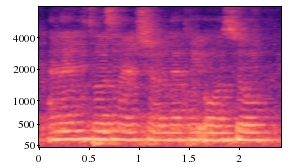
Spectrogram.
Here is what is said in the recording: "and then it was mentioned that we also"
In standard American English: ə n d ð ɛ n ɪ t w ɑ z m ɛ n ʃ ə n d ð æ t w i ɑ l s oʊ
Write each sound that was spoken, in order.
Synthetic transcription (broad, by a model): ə n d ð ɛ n ɪ t w ɑ z m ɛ n ʃ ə n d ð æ t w i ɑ l s oʊ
